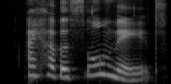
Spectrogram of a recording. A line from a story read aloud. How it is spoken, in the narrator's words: giggled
